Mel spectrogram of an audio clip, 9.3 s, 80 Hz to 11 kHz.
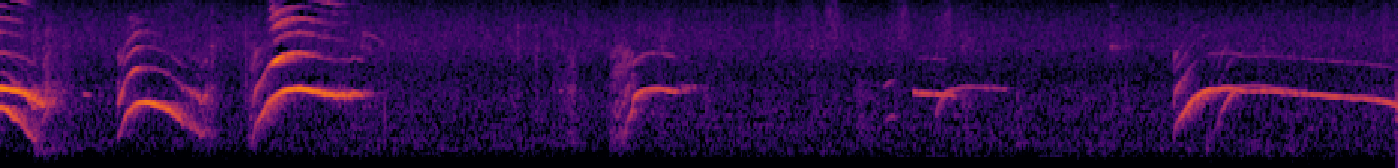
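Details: Young tabby and American Shorthair mix kittens, one of a litter of five kept as pets, June 2022: two strong, shrill meows close together open, then softer, thinner mews follow at irregular gaps, one long and drawn out.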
